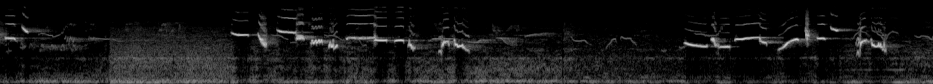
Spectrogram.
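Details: Lure song of an oriental magpie-robin, meant to get silent birds singing: a brief hiss, then a lively string of clear whistled and slurred notes, a pause, and a second fast, varied phrase, with low background rumble.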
